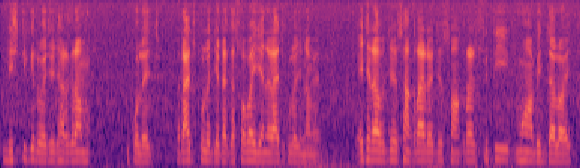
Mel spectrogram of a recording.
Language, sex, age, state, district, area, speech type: Bengali, male, 30-45, West Bengal, Jhargram, rural, spontaneous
